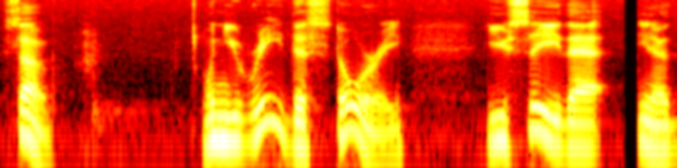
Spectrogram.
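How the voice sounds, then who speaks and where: Southern man, mid pitch, casual podcast co-host reading scripture, dry close sound. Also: very animated, slow pace, no room sound. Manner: reads scripture aloud, stumbling now and then. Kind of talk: casual Bible study chat.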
